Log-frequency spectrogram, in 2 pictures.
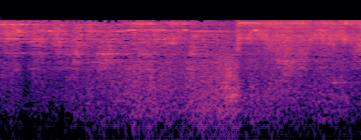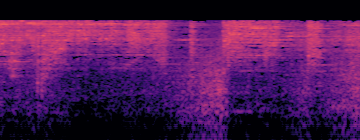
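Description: Freight train rolling past, its wheels on the rails making a steady hiss.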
